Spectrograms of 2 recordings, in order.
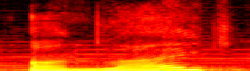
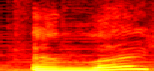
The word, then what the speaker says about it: unlike: Unlike his older brother, Jim is short. Here be careful that letter U is pronounced like a. That's why we say unlike, unlike.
